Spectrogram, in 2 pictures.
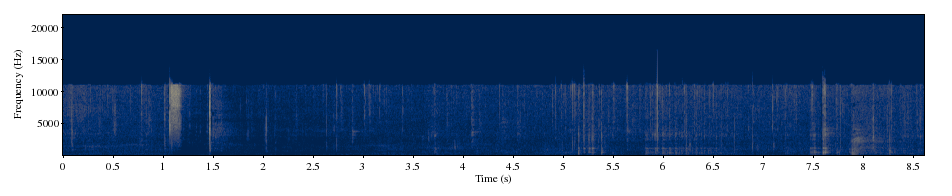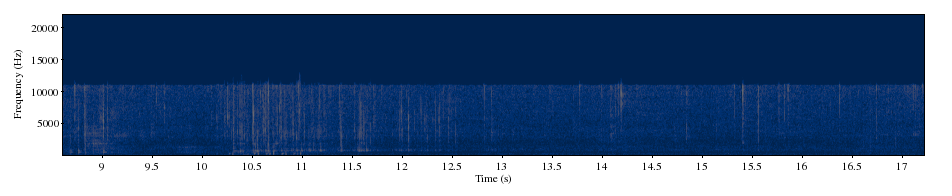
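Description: A beer can's pull-tab cracked open with one sharp pssht about a second in, then a few short bursts of gurgling and splashing as the beer is poured from the can into a plastic cup.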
